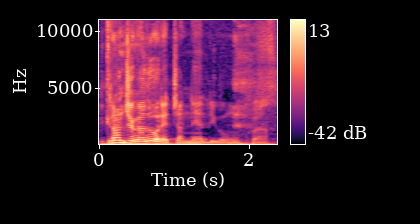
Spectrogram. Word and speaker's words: Giannelli: No, però qui, però qui, ho scoperto che non si dice Giannelli, ma si dice Giannelli perché il, il padre l'ha chiamato, l'ha chiamato così in onore di Simone Giannelli, pallavolista italiano.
